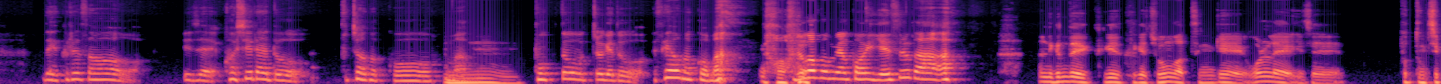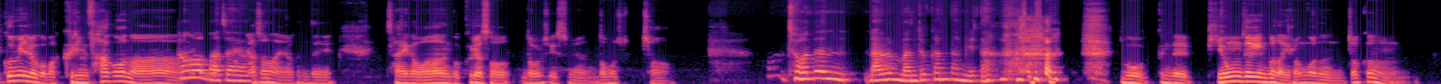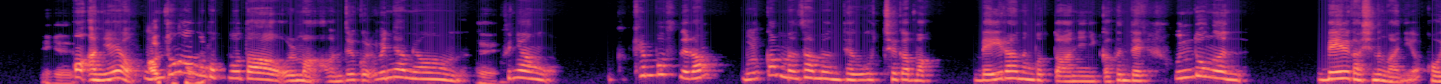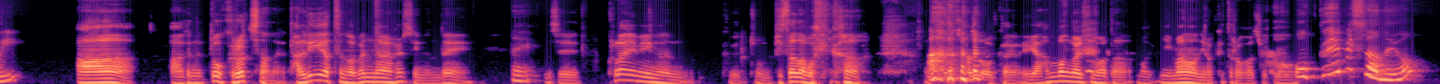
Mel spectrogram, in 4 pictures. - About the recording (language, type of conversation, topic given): Korean, unstructured, 자신만의 특별한 취미를 어떻게 발견하셨나요?
- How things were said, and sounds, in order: other background noise; laughing while speaking: "막 누가 보면 거의 예술가"; laugh; distorted speech; laugh; tapping; laughing while speaking: "비싸다 보니까"; laugh; gasp; surprised: "어 꽤 비싸네요?"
